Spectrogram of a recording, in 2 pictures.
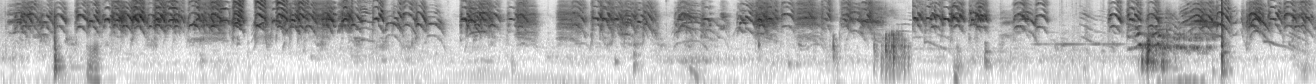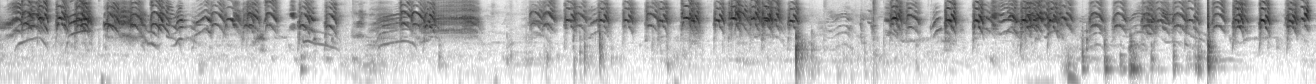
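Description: A flock of Indian ringneck parakeets squawking and chattering, shrill calls coming in long runs broken by a few short pauses.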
